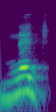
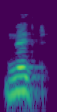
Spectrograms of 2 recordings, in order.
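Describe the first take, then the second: Both takes have the same delivery.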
